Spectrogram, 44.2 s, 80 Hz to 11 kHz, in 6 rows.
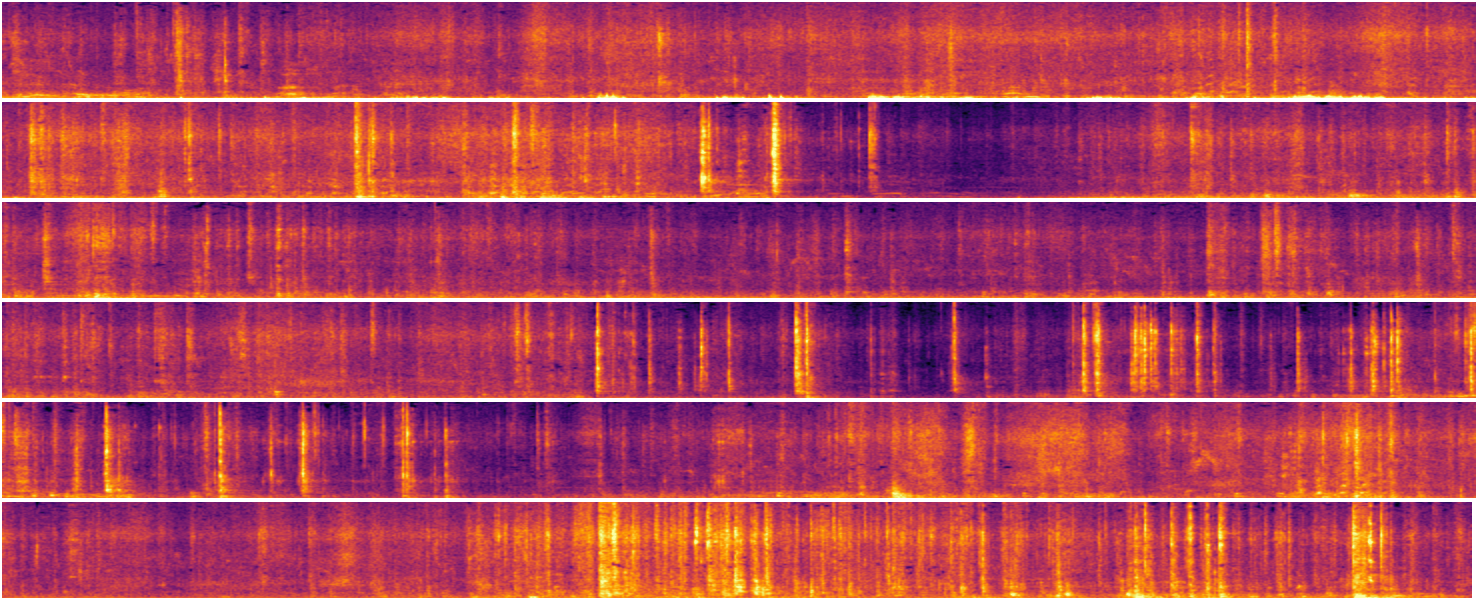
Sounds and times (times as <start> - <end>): Pigeon, dove: 0.0 - 44.2.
